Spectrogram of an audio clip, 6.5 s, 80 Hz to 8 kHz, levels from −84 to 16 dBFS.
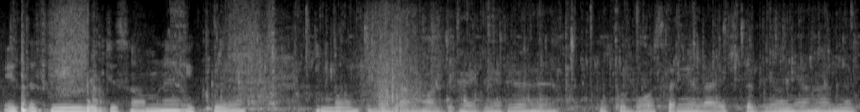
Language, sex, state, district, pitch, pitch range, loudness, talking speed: Punjabi, female, Punjab, Fazilka, 215 Hz, 210-225 Hz, -20 LUFS, 165 wpm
